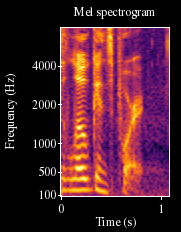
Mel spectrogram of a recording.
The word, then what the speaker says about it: Logansport: How did she say it? Logansport? Yeah, that wasn't right. Incorrect pronunciation from Google Maps. What she meant to say is Logansport, as in Logansport, Indiana.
